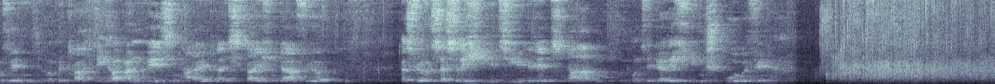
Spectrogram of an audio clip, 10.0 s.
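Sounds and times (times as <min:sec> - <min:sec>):
speech: 0:00.1 - 0:07.9
audience applause: 0:08.2 - 0:09.9.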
